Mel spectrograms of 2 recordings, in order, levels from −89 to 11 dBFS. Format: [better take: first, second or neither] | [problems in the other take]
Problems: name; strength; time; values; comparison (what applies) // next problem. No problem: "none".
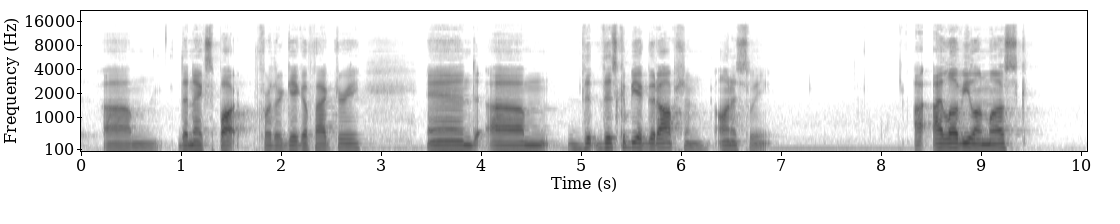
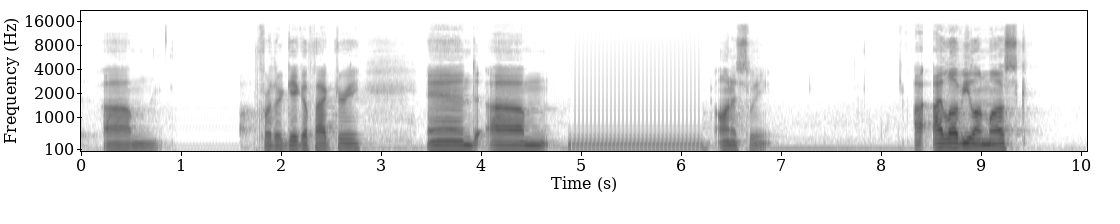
first | audio freezing; at 1 s for 0.5 s and at 5 s for 1.5 s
